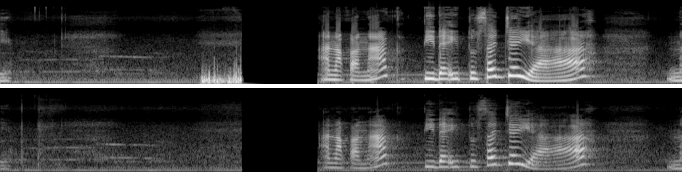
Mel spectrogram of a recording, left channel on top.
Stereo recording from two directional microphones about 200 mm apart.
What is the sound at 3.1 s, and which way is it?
A woman's voice, 35° left (ahead or behind).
